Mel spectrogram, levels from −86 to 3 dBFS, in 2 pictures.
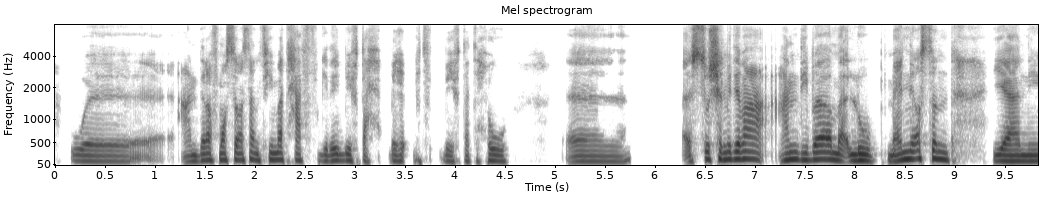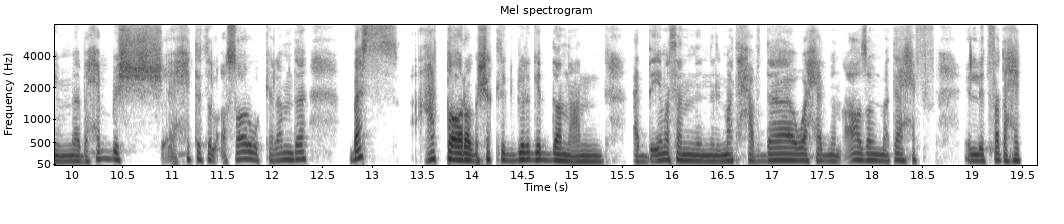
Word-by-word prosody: وعندنا 115 +1 -5
في 135 +1 -3
مصر 140 +1 +1
مثلًا 135 +1 -2
في 140 +3 -2
متحف 135 -3 -3
جديد 125 +1 -2
بيفتح 125 -1 -5
بي 120 0 -4
بت 120 -3 -13
بيفتتحوه، 115 +1 -5 0.6
آآ، 110 +1 -6 0.6
السوشيال 155 -1 +5
ميديا 155 +1 +4
بقى 155 -2 +1
عندي 140 +1 +1
بقى 150 +1 +4
مقلوب، 125 -2 +2
مع 115 +1 +1
إني 155 +4 +4
أصلًا، 165 -3 +3 0.4
يعني 115 -1 +3
ما 110 +1 -1
باحبش 150 +7 0
حتة - - -4
الآثار 155 +1 0
والكلام 135 0 -3
ده، 150 +2 0 0.4
بس - - +3 0.3
قعدت 155 +3 0
اقرا 140 -1 +10
بشكل 135 +4 +1
كبير 140 +4 +2
جدًا 135 -4 +2
عن 110 +1 -1 0.3
قد 110 -1 -5
إيه 120 +2 +1
مثلًا 125 -3 +1
إن 115 0 0
المتحف 120 0 -2
ده 130 +2 +2
واحد 125 -2 0
من 115 -2 -4
أعظم 135 +1 0
المتاحف 125 +2 -3 0.3
اللي 125 0 0
اتفتحت. 130 0 -1
125 Hz, 145 wpm, -22 LUFS, 115-140 Hz, 0.6 s, اقرا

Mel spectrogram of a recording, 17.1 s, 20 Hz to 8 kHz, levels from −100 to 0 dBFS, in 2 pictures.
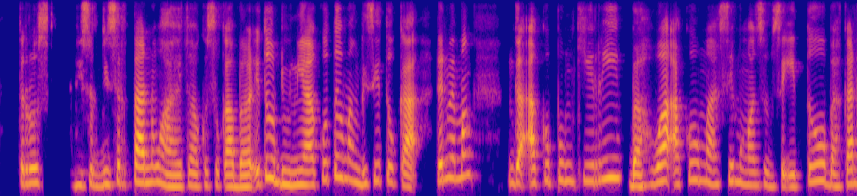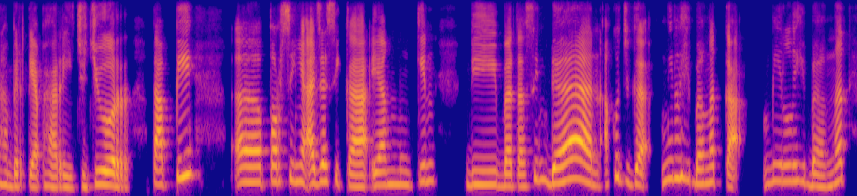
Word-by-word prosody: terus 220 -1 0 0.2
dessert-desert-an. 210 +4 +2
Wah, 180 -6 +1
itu 175 - -11
aku 185 0 -4
suka 180 -2 0
banget, 175 +1 +1
itu 305 -2 +3
duniaku 205 +4 0
tuh 320 - +1
emang 280 -4 -3
di 205 - -2
situ, 240 -1 -7
Kak. - - +2 0.2
Dan 255 - +5
memang 315 +2 -1 0.4
nggak 245 +2 +3
aku 225 +2 0
pungkiri 265 +3 -2
bahwa 200 +8 +4
aku 270 +6 -2
masih 225 0 -5
mengonsumsi 200 -6 -6
itu 245 +9 -2
bahkan 190 +2 -1
hampir 180 -2 -3
tiap 170 +1 -2
hari, 160 -2 -3
jujur 190 +1 +2 0.2
tapi, 230 - +3 0.4
eee, 235 +1 +5
porsinya 245 +1 -1
aja 225 +3 +3
sih 245 - -9
Kak, 175 -3 +3
yang 200 +1 0
mungkin 210 +6 -6 0.3
dibatasin, 205 +4 -2
dan 250 0 +8
aku 320 - -4
juga 230 -3 0 0.2
milih 290 +2 -2
banget 225 +2 -2
Kak, 455 +1 +2 0.3
milih 250 +1 -5
banget, 185 +7 -3
220 Hz, 160 wpm, -22 LUFS, 195-255 Hz, 0.4 s, dan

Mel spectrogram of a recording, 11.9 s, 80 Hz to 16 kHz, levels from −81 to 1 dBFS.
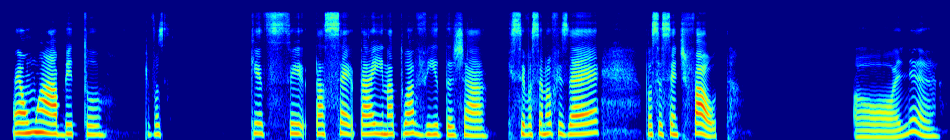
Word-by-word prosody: É 260 +1 +5
um 285 +2 +6
hábito 235 -4 +3 0.5
que 225 - -16
voc 230 0 -6 1.1
que 255 -1 -2
se 250 +1 -4
está 240 +2 -3
ce 260 +3 -3
está 240 0 -1
aí 245 -1 0
na 235 0 +2
tua 255 +3 0
vida 230 -2 -3
já. 195 -2 -2 0.2
Que - - -14
se 240 - -1
você 230 +2 -4
não 245 - -1
fizer, 245 +3 +2 0.6
você 230 +1 -2
sente 230 -1 -3
falta? 220 -9 +4 1.5
Olha. 165 - -5
235 Hz, 120 wpm, -22 LUFS, 215-250 Hz, 1.5 s, um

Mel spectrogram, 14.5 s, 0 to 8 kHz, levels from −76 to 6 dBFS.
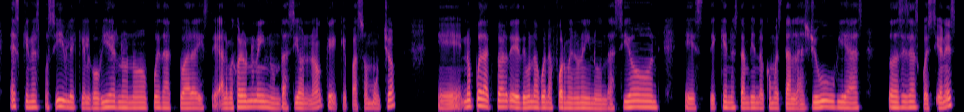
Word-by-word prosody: "Es 170 0 +1
que 155 - -2
no 150 - +2
es 150 -1 -2
posible 150 0 +1
que 135 - -6
el 130 - 0
gobierno 140 +2 +1
no 140 -1 0
pueda 140 -1 0
actuar", 130 0 -1
este, 130 0 -3
a - - +1
lo 130 - +1
mejor 140 +4 +2
en 155 +1 +3
una 160 0 +2
inundación, 130 -3 0
¿no? - - -1
Que - - -2
que - - -8
pasó - - -5
mucho, 65 -1 -2 0.7
eh, 65 +1 0
no 165 +2 +1
puede 180 0 +4
actuar 160 0 +1
de 145 -3 +4
de 135 - +3
una 145 +1 +3
buena 140 -1 0
forma 140 -1 +1
en 130 - +1
una 135 0 +2
inundación, 145 +6 +1 0.4
este, 125 0 -3
que 145 - -1
no 135 - -1
están 135 -1 -1
viendo 135 -1 -1
cómo 130 0 -2
están 125 -1 0
las 115 +1 -3
lluvias, 145 -1 +2 0.3
todas 145 -1 +2
esas 150 0 +1
cuestiones. 135 - 0
140 Hz, 195 wpm, -23 LUFS, 130-150 Hz, 0.7 s, puede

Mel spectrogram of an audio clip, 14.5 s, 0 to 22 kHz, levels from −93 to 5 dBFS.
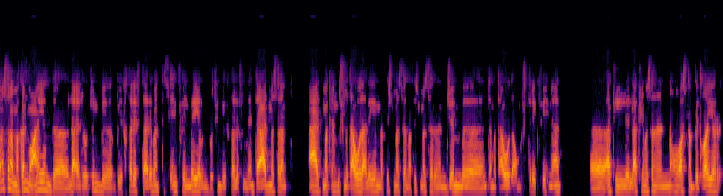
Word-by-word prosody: مثلًا 175 0 +2
مكان 135 +3 +2
معيّن 150 +3 +4
ب - - -7 0.3
لأ، - - +4
الروتين 130 +6 -5
بي 120 -4 -3 0.2
بيختلف، 130 +4 -3
تقريبًا 125 +3 +1
90% 125 -1 -2
من 110 - -5
الروتين 105 +4 -9
بيختلف. 110 +1 -5
إن 100 0 -9
أنت 120 +2 -7
قاعد 120 - +7
مثلًا، 125 -2 -2 0.5
قاعد 125 -1 +6
مكان 115 +2 -3
مش 125 -1 -9
متعوّد 120 +2 +5
عليه، 115 +5 +1
ما 115 -4 -4
فيش 125 0 -11
مثلًا 115 -2 -5
ما 105 - -4
فيش 130 - -9
مثلًا 110 -3 -5
gym 120 -1 +1 0.4
أنت 115 - -7
متعوّد 115 +2 +2
أو 105 -1 0
مشترِك 120 +3 -7
فيه 120 - -5
هناك. 120 +2 -2 0.6
آآ، 95 +2 +5
أكل 125 0 -4 0.2
الأكل 120 +3 +1
مثلًا 125 -1 -3 0.3
نوعه 120 +1 +2
أصلًا 120 0 -2
بيتغير، 125 +4 +3
120 Hz, 175 wpm, -23 LUFS, 115-125 Hz, 0.6 s, قاعد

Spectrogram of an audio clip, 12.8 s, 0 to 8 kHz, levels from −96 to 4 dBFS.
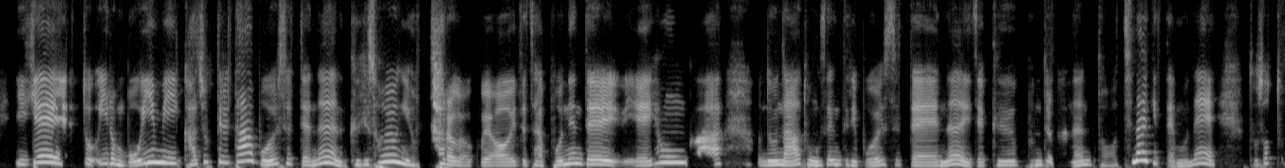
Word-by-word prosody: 이게 280 +7 +3 0.2
또 215 -3 -4
이런 230 -6 -1
모임이 255 - +5
가족들 285 - -5
다 350 +4 +2
모였을 210 - -1
때는 190 - 0
그게 185 0 -4
소용이 310 - +4
없더라고 165 -2 -1
고요. 155 +1 -2
이제 160 0 -7
자 165 0 -6
본인들의 190 - +1
형과 285 +1 +2 0.6
누나 180 +2 +2
동생들이 185 -2 -2
모였을 170 +6 -6
때에는 155 +5 0
이제 145 0 -6
그분들과는 170 0 -4
더 150 -1 -14
친하기 355 -5 +2
때문에 165 - -4 0.3
더 190 - -16
소토 245 0 -11
185 Hz, 310 characters per minute, -25 LUFS, 160-240 Hz, 0.6 s, 모임이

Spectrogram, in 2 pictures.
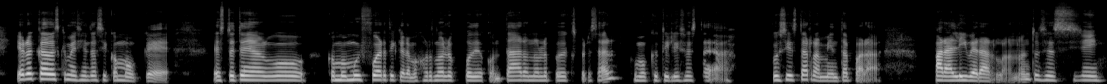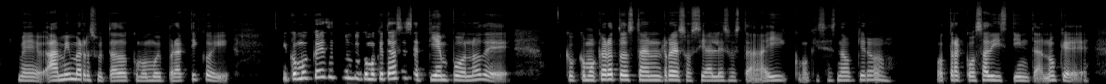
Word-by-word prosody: y - - +1
ahora 250 +2 +6
cada 245 -1 +8
vez 235 0 +3
que 235 - -7
me 215 - +1
siento 200 0 -2
así 200 0 -6
como 190 -3 -3
que - - -3 0.4
estoy 190 +2 0
teniendo 200 -1 +5
algo 195 -1 +1 0.2
como 200 0 +2
muy 215 +1 +4
fuerte 210 0 +1
y - - -17
que 180 - -3
a - - -5
lo 160 - -2
mejor 190 +3 -6
no 195 0 +1
lo 195 - 0
he - - -25
podido 185 -1 -1
contar 195 +1 -1
o - - -2
no 190 0 -2
lo 190 - -2
he - - -15
podido 185 0 -3
expresar, 180 +9 -5
como 180 -2 -5
que 190 - -5
utilizo 185 0 -4
esta, 190 - -7 0.3
pues 200 0 0
sí, - - +1
esta 210 +1 0
herramienta 180 -3 -2
para - - -4 0.5
para 190 -1 +7
liberarlo, 180 -4 +2
¿no? - - -7
Entonces, 205 -5 -2
sí, 190 -2 -4 0.2
me 180 -3 -2
a 190 +1 +7
mí 230 +3 +4
me 245 - +3
ha - - +3
resultado 180 -4 -1
como 170 - -4
muy 180 0 -2
práctico, 175 +6 -2
y - - -6 0.5
y - - -6
como 270 +4 +5
que 325 - +4
ese 340 0 -1
tiempo, 300 -3 -2
como 245 -1 +5
que 250 - +2
te 260 - +6
das 280 +2 +3
ese 290 -6 -2
tiempo, 210 -2 +2
¿no? 205 +4 0
de, 485 - -1 0.5
co 200 - -3
como 200 0 +1
que 225 - +3
ahora 230 0 +6
todo 215 -2 +5
está 205 -1 +2
en 200 0 +1
redes 205 -1 +6
sociales 185 0 -3
o - - -8
está 175 - -5
ahí, 190 +2 -2
como - - -11
que - - -26
dices, 185 0 -15
no, 190 -1 -2
quiero 200 -5 -4 0.4
otra 205 0 0
cosa 185 +2 +2
distinta, 180 -3 -2
¿no? 200 - -1
Que - - -2
195 Hz, 245 wpm, -22 LUFS, 185-215 Hz, 0.5 s, cada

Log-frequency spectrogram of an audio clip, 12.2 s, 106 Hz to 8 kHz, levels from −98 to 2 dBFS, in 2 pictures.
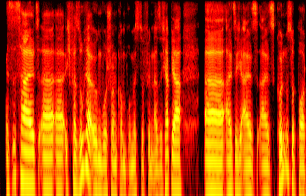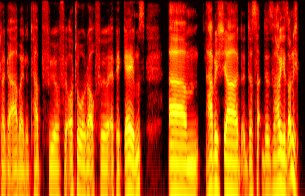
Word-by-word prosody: Es 120 - -4
ist 155 -1 -3
halt, 135 -2 +5
äh, - - -12 0.5
äh, - - -9
ich - - -8
versuche 145 - -3
ja - - +7
irgendwo 115 -2 -3
schon, 105 +1 -7
'n - - -10
Kompromiss 100 -1 -10
zu 105 - -13
finden. 100 - -11
Also, 95 +1 -8
ich 115 - -9
habe 135 0 -1
ja 120 -2 +4 0.4
äh, - - -2
als 110 0 +2
ich 120 +2 -5
als 105 -2 -3
als 100 -1 -6
Kundensupporter 120 - -3
gearbeitet 95 0 -5
habe 100 -1 -5
für 100 -1 -4
für 95 - -6
Otto 110 +2 -2
oder 105 0 0
auch - - -4
für 100 0 -2
Epic 100 0 -5
Games, 120 +4 +3 0.5
ähm, 105 -1 +5
habe 125 +5 +4
ich 120 -3 +2
ja 115 -3 +5
das 105 +1 -6
das 120 0 -6
habe 125 +2 +4
ich - - +3
jetzt 125 - 0
auch - - +5
nicht - - -1
110 Hz, 220 wpm, -25 LUFS, 100-120 Hz, 0.5 s, ja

